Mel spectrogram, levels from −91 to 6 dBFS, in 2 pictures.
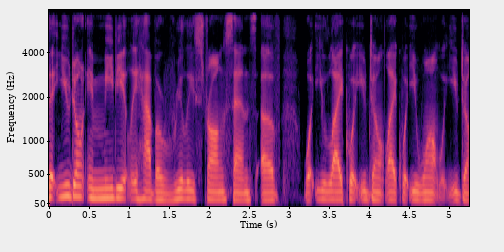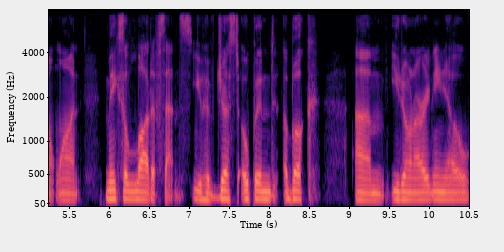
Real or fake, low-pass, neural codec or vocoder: real; 7.2 kHz; none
